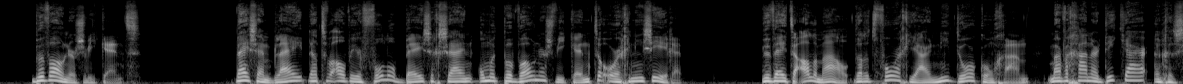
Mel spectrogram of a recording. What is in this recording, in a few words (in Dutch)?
Voiceover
